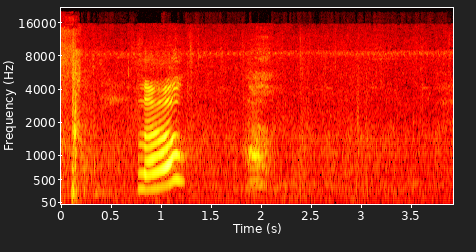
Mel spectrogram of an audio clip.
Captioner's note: gasps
